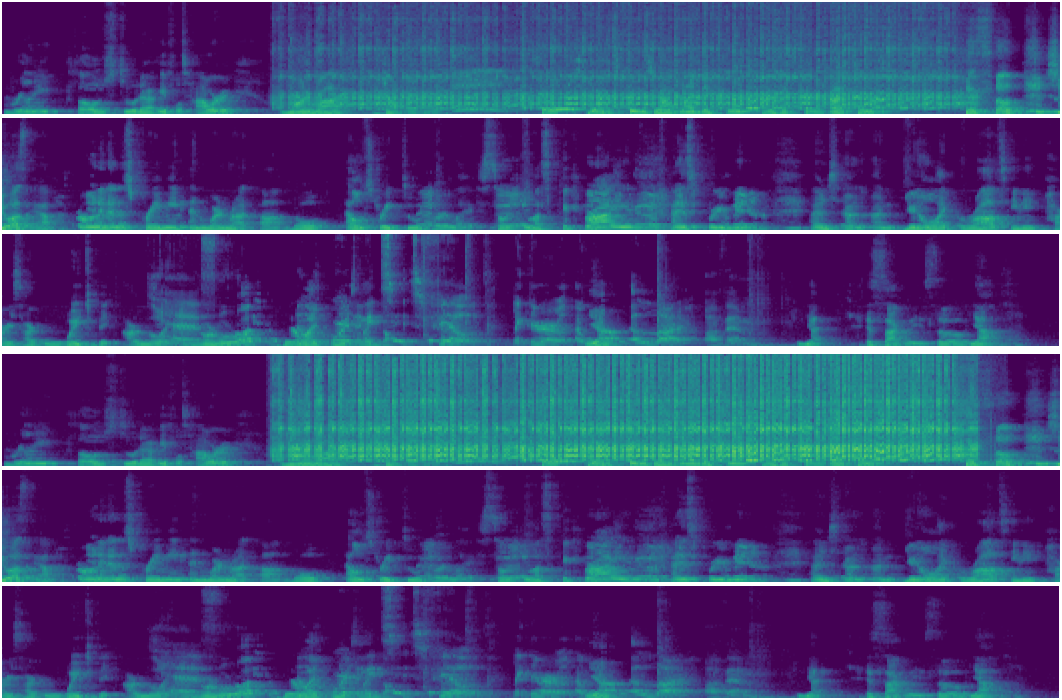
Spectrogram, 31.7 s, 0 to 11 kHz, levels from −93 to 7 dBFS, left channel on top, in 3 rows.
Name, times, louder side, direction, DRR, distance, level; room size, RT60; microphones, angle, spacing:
voice 1, 0.0-2.4 2.8-4.4 5.4-8.9 9.6-25.5 27.0-27.5 29.1-29.3 29.8-31.4, left 2 dB, 25° left, 6 dB, 0.4 m, -32 dB
sound 1, 2.7-9.8, right 11 dB, 85° right, 0.3 m, -23 dB
voice 2, 4.5-5.1 10.4-11.0 14.7-15.0 15.4-15.9 16.9-17.2 22.5-23.2 24.0-27.1 27.4-28.8, left 2 dB, 60° left, 4 dB, 2.0 m, -40 dB
17.0 x 6.2 x 6.1 m, 0.77 s
head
